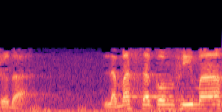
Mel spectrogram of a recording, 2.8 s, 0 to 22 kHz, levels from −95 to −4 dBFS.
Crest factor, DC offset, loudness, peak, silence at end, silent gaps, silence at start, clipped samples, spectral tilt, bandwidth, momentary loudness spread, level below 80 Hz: 16 dB; under 0.1%; -16 LUFS; 0 dBFS; 0 s; none; 0 s; under 0.1%; -10.5 dB/octave; 3.8 kHz; 20 LU; -36 dBFS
